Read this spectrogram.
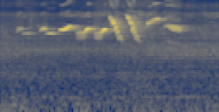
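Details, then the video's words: Double-collared seedeater, loose rather than caged, singing vigorously after a female stirred it: bright high whistled notes, then sharp downward-sweeping buzzy slurs in a quick, energetic phrase. "OLHA A FIBRA DESSE COLEIRO SOLTO!!! VOLTOU AO NORMAL!!! O QUE UMA FÊMEA NÃO FAZ.."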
